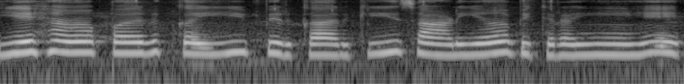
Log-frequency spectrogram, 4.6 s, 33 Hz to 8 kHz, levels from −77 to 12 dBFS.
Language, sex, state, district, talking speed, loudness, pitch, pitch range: Hindi, female, Madhya Pradesh, Bhopal, 120 wpm, -17 LUFS, 245 Hz, 225-265 Hz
